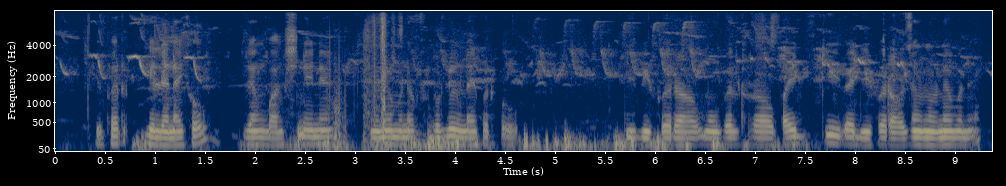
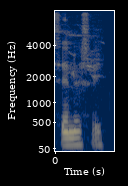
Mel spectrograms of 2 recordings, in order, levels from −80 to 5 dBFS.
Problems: background sounds at intervals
